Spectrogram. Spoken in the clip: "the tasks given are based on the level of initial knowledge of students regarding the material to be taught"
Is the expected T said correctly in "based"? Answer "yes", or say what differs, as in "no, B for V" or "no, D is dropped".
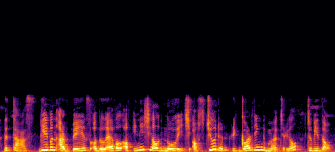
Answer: no, T is dropped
